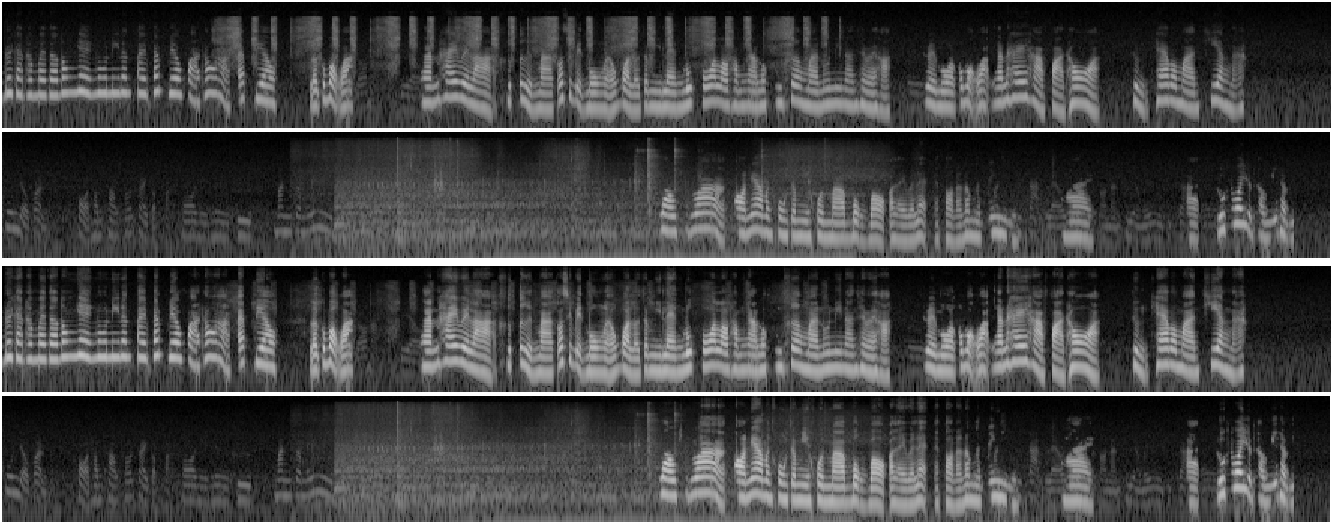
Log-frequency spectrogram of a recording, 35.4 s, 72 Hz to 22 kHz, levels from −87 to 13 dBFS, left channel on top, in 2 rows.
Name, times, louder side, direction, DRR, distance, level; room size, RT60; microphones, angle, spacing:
voice 1, 0.0-3.7 4.1-4.7 5.6-6.6 6.9-11.8 12.3-14.6 15.1-16.6 26.5-31.3 31.9-32.3 33.5-34.9, right 7 dB, 70° right, 0.4 m, -22 dB
sound 1, 2.8-11.2, left 13 dB, 60° left, 3.5 m, -41 dB
voice 2, 4.4-5.7 9.8-10.3 12.0-13.1 17.7-27.6 30.4-34.9, right 2 dB, 30° right, 3.1 m, -55 dB
sound 2, 21.6-31.8, left 2 dB, 10° left, 2.9 m, -48 dB
sound 3, 22.1-29.1, right 2 dB, 10° right, 0.5 m, -43 dB
head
